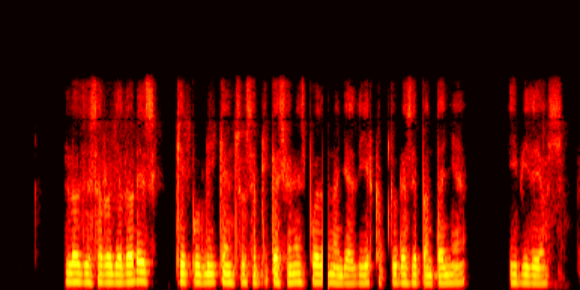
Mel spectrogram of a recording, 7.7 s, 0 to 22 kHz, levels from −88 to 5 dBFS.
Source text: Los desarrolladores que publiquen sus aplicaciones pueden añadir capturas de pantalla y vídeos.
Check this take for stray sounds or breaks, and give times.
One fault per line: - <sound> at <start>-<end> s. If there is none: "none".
- dropout at 4.3-4.4 s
